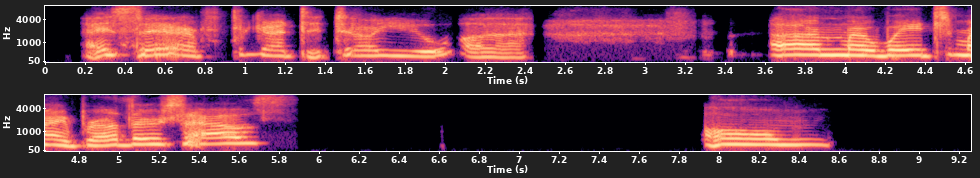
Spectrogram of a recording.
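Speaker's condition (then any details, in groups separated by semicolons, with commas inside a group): Cerebral palsy; visible disability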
